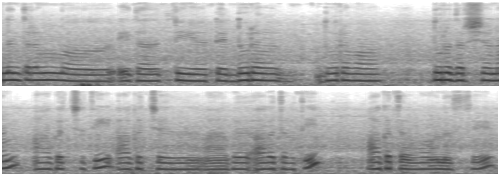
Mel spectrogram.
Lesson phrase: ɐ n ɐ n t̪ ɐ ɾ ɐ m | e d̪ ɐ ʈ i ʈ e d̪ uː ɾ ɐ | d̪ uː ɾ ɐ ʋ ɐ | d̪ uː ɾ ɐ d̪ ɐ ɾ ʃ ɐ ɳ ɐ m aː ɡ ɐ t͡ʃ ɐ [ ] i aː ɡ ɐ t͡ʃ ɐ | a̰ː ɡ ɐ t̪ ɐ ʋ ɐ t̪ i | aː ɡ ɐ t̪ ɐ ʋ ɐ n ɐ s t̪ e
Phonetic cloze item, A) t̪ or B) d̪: A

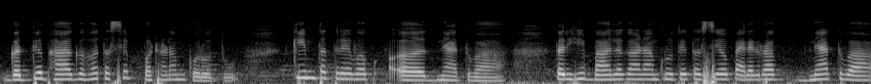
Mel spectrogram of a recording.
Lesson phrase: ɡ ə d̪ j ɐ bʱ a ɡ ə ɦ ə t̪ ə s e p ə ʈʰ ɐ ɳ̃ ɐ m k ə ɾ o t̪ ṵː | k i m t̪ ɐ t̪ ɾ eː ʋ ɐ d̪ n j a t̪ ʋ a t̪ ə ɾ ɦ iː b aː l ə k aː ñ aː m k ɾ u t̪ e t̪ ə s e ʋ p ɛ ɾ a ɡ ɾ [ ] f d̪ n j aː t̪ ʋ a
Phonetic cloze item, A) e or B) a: B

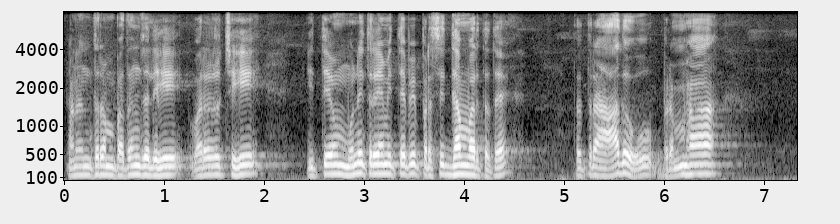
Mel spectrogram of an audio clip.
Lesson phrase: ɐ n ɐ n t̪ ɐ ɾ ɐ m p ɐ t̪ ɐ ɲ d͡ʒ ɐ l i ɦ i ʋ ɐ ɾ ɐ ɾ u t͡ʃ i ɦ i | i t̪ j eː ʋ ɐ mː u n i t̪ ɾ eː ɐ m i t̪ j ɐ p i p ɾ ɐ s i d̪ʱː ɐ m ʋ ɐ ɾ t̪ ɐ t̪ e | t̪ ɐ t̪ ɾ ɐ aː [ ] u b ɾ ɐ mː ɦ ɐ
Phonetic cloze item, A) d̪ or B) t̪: A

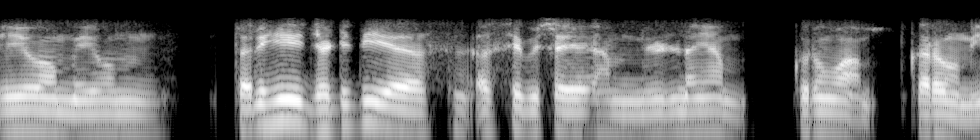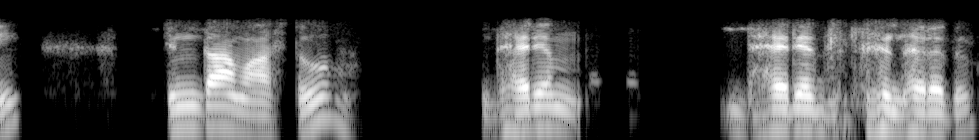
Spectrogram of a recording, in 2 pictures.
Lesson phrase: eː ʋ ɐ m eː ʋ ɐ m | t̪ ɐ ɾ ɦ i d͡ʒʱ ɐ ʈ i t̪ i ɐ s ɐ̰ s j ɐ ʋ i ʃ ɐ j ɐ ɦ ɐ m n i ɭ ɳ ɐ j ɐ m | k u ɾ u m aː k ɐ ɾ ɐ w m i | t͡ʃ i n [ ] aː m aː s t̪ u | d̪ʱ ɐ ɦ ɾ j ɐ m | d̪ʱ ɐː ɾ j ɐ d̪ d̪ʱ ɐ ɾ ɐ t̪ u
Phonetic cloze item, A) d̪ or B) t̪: B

